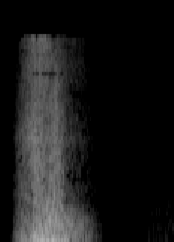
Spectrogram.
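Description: A whoosh transition sound effect, a single swell of noise with a deep low end that rises and fades over about a second.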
